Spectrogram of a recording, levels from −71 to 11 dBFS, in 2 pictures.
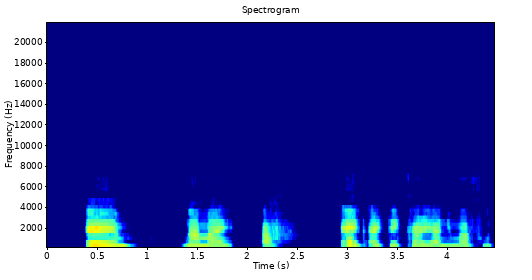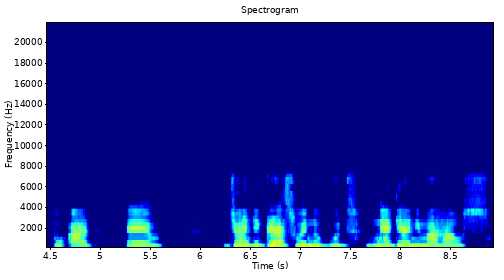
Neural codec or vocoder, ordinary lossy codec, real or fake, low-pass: none; MP3, 32 kbps; real; 7.2 kHz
